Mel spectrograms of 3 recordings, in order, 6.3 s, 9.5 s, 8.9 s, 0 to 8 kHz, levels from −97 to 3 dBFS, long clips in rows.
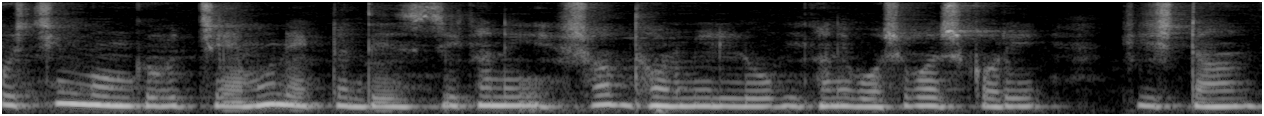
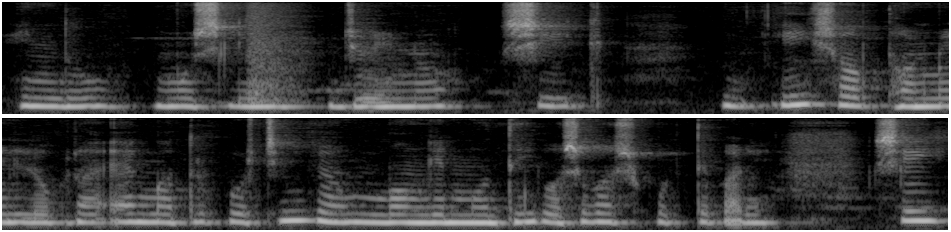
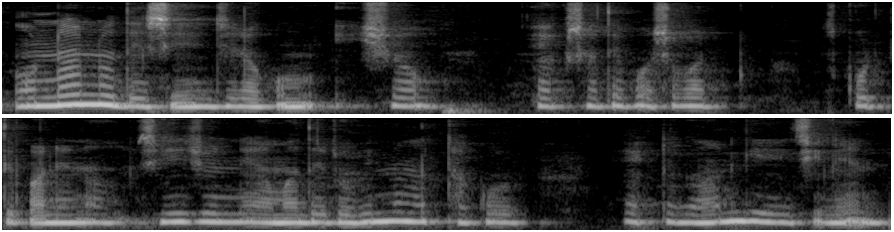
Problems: background sounds at intervals, continuous background conversations, low volume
